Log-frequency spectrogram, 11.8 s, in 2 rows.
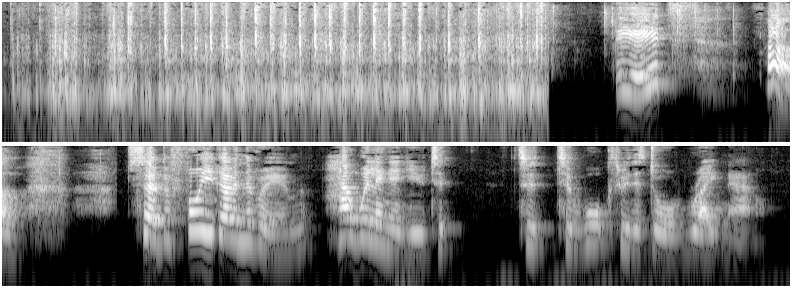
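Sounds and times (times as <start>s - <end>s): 
salad spinner whirring with rattling basket: 0.0s - 4.2s
speech: 4.7s - 5.1s, 7.0s - 11.7s.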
